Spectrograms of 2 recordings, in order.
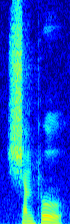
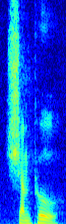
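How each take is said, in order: No difference in how they are said.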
